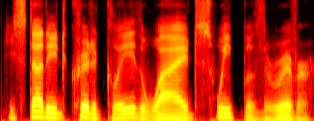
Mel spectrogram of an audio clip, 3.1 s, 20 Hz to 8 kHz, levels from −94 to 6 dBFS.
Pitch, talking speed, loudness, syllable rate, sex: 110 Hz, 170 wpm, -18 LUFS, 4.6 syllables/s, male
